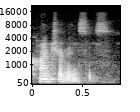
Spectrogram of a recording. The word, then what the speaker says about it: contrivances: there cool controvenses okay tribe rhymes with thrive contrivances oh contrivances okay thanks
